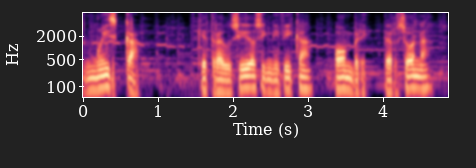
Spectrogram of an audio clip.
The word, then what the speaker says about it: muisca: Su pronunciación original es muisca, que traducido significa hombre, persona o gente.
